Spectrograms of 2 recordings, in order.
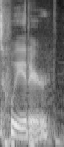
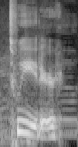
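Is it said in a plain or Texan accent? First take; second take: plain; Texan. First: It is said in a plain accent. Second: It is said in a Texan accent.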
